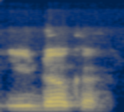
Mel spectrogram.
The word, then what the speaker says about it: Udoka: Yeah, Udoka.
